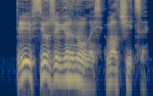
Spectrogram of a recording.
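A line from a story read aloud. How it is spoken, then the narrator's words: Weary. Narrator (Russian): устало промолвил Кейн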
